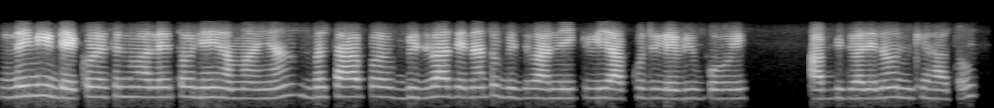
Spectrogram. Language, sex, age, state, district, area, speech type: Hindi, female, 60+, Madhya Pradesh, Bhopal, urban, conversation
